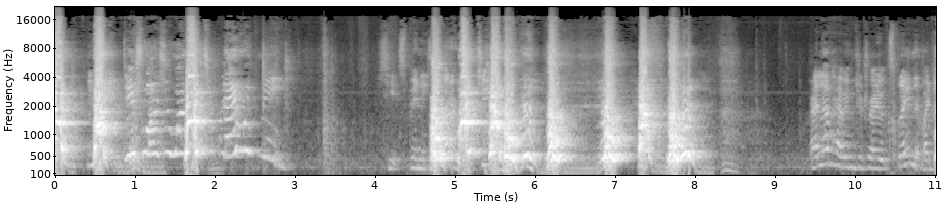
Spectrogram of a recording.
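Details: Female pet dog barking excitedly at a dishwasher's spinning internal spinner, fascinated by it; sharp barks in quick irregular bursts, several in a row, pausing, then another run, with a woman talking to her.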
